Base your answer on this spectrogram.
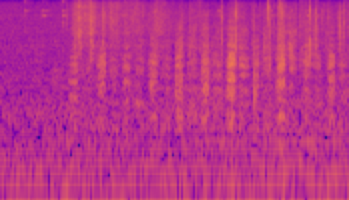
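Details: Dog panting on a walk in Larkspur: quick rhythmic breathy bursts, about three to four per second, soft and airy against a steady low outdoor rumble.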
